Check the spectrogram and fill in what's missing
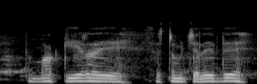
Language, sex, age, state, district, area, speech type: Dogri, male, 30-45, Jammu and Kashmir, Udhampur, rural, spontaneous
